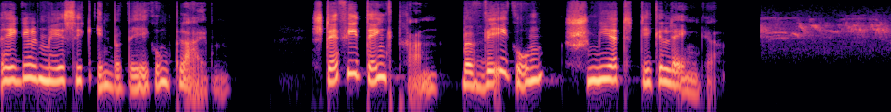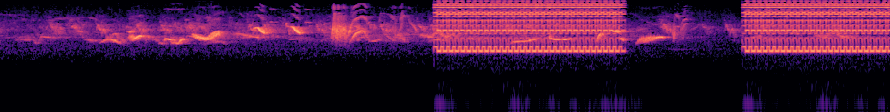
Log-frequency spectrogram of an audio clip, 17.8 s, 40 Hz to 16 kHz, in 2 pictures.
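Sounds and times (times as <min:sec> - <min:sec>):
speech: 0:00.0 - 0:02.4, 0:03.1 - 0:07.2
birdsong chirping: 0:07.6 - 0:16.4
telephone ringing with an incoming call: 0:13.2 - 0:15.2, 0:16.4 - 0:17.8.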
